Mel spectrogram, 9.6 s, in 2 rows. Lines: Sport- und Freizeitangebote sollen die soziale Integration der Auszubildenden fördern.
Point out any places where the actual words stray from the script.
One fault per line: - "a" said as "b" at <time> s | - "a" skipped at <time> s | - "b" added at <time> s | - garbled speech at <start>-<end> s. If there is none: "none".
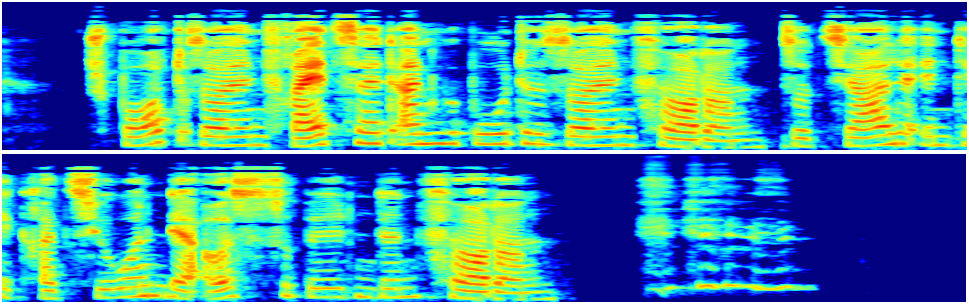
- "und" said as "sollen" at 0.9 s
- "die" said as "fördern" at 3.2 s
